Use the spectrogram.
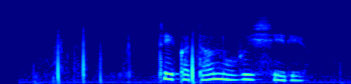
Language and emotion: Russian, neutral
